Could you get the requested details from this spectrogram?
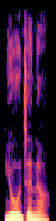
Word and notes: ಯಾಜನ: yājana

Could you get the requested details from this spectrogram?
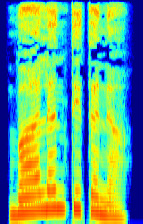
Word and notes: ಬಾಲಂತಿತನ: Kannada

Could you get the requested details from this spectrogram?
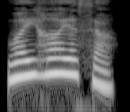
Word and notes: ವೈಹಾಯಸ: Kannada

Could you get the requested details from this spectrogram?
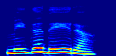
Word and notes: ಮಿಗದೇರ: migadēra

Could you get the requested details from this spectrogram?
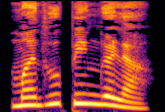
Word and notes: ಮಧುಪಿಂಗಳ: Kannada

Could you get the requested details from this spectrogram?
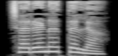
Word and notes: ಚರಣತಳ: caraṇa taḷa

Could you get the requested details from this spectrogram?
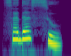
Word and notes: ಸದಸ್ಸು: Kannada

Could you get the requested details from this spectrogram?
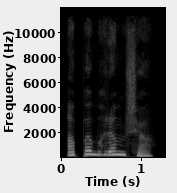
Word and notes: ಅಪಭ್ರಂಶ: apabhramśa

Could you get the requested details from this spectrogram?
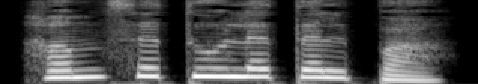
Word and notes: ಹಂಸತೂಲತಲ್ಪ: hamsa tūla ta talpa; Kannada

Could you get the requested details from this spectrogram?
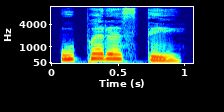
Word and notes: ಉಪರಸ್ತೆ: upa raste

